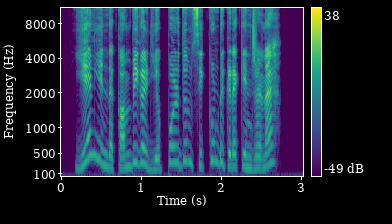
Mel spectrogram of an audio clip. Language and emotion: Tamil, angry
